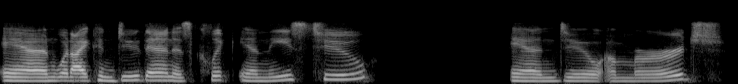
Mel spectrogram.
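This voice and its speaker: A woman guides viewers through software steps in a patient, unhurried way, pausing often with small fillers. Her voice sits fairly low, and the sound is dry and a little dull, like webinar audio. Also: clean tone, no echo. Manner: patient, step-by-step with frequent fillers. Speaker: software trainer. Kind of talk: screen-share webinar tutorial.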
